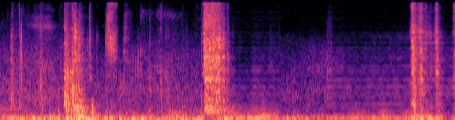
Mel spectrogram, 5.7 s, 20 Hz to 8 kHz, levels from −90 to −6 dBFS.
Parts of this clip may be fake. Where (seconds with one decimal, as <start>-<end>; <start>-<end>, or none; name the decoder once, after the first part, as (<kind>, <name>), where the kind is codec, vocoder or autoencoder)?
2.9-3.5 (vocoder, HiFi-GAN); 4.1-5.7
